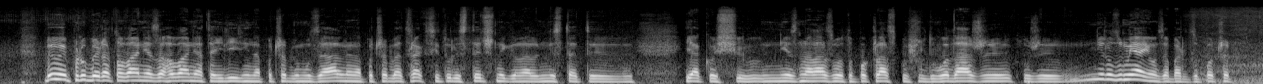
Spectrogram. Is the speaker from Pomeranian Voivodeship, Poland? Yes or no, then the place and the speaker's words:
no; Męcina, Lesser Poland, Poland; Stąd pochodzę z Męciny, mój ojciec pracował na tej stacji i ja bywałem od dziecka, jak takie małe dziecko.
